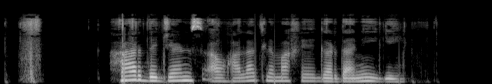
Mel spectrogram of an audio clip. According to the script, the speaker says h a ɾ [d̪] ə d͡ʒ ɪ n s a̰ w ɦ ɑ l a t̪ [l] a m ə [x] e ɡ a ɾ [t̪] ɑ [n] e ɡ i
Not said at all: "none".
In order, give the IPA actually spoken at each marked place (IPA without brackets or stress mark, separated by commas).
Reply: d̪, l, x, d̪, n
